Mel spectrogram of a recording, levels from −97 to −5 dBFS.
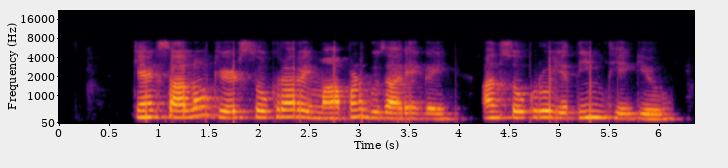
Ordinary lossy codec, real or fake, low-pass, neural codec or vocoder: Opus, 24 kbps; fake; 7.2 kHz; autoencoder, 48 kHz, 128 numbers a frame, DAC-VAE, trained on Japanese speech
